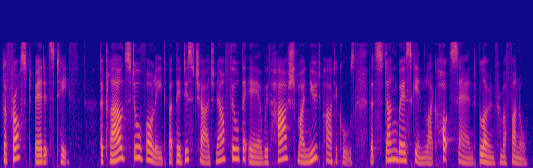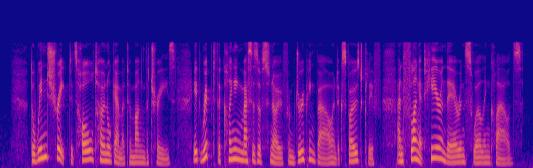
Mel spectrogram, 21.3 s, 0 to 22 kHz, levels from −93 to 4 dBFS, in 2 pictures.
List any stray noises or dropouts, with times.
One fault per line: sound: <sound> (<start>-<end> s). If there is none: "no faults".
no faults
